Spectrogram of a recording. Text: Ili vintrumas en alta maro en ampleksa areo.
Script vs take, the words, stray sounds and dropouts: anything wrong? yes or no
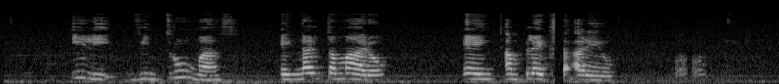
yes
